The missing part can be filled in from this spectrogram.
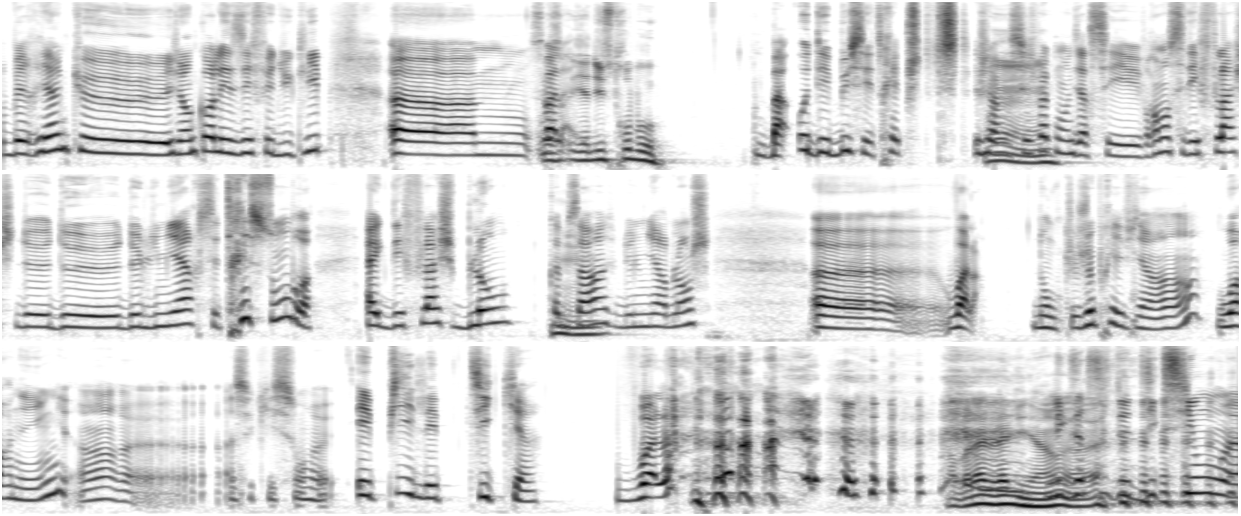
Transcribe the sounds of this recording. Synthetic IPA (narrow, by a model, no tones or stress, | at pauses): bɛʁjɛ̃kəʒeɑ̃kɔʁlezefɛd̪yklipømvwaaijad̪ys̬t̪χobo | baʔod̪ebysɛt̪χɛ̥ʒaʁisapakɔmɑ̃d̪iʁsɛvʁɛmɑ̃sɛd̪eflaʃd̪əd̪əd̪əlymjɛːʁsɛt̪χɛsɔ̃bʁ | avɛk̚d̪eflaʃblɑ̃ | kɔmsad̪əlymjɛʁblɑ̃ʃ | ø | vwala̰ | d̪ɔ̃kʒəpχevjɛ̃waʁniŋɛ̃ø̰a̰søkʲisɔ̃ø̰epilɛp̚t̪ik | vwala | vwalalaliɛ̰̃lɛɡzɛsisd̪əd̪iksjɔ̃ø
